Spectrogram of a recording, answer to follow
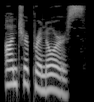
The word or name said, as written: entrepreneurs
